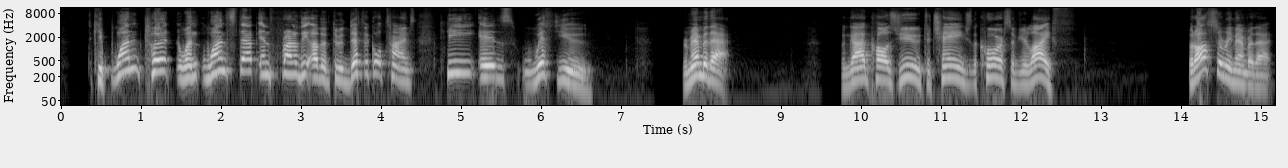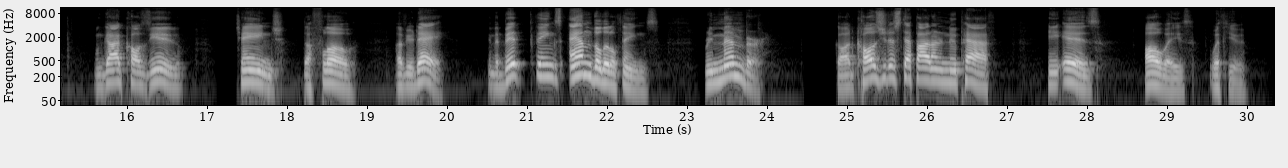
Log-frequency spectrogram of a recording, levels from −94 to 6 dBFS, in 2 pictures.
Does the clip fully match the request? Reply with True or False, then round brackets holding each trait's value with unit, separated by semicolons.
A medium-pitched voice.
True (155 Hz)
